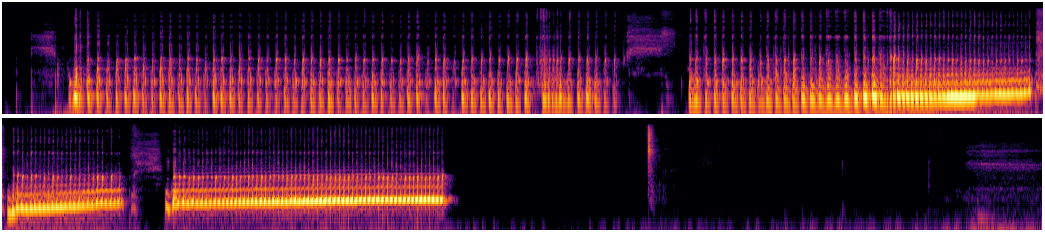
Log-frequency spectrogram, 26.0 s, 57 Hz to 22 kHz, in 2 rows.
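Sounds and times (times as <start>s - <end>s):
man's voice imitating a motorcycle engine revving: 0.8s - 7.8s, 8.5s - 18.7s.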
